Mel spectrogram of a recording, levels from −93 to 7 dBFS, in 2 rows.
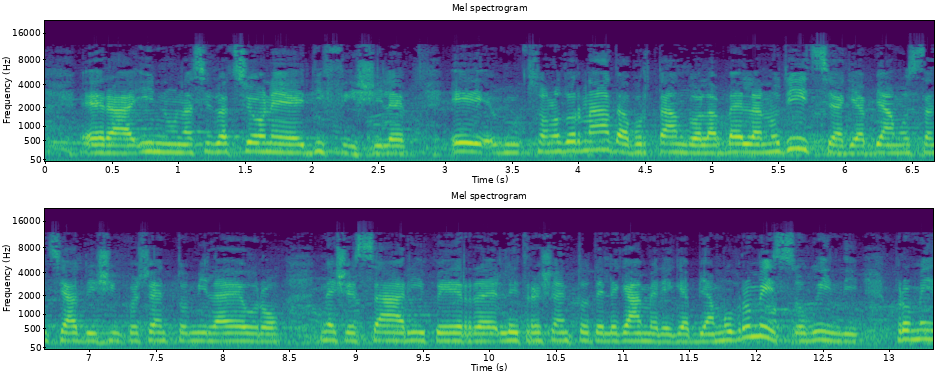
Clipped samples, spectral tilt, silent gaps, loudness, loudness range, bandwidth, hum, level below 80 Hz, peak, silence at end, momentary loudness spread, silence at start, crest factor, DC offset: under 0.1%; -5 dB/octave; none; -13 LUFS; 2 LU; 12.5 kHz; none; -44 dBFS; 0 dBFS; 0 s; 7 LU; 0 s; 12 dB; 2%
